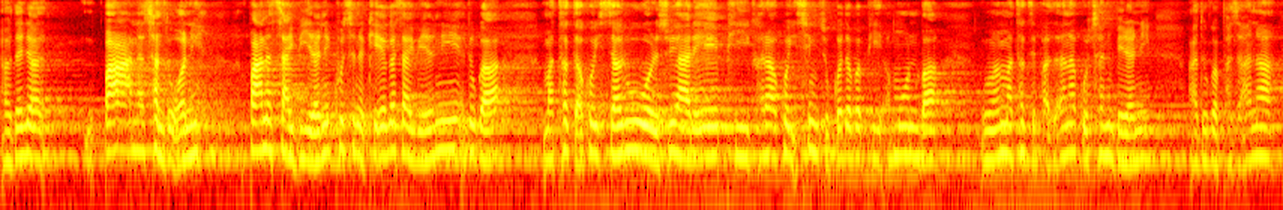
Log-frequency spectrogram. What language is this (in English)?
Manipuri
